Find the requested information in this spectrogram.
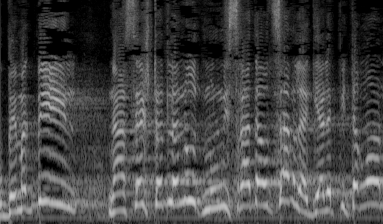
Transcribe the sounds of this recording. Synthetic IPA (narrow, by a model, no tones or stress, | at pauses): ube̞mak̚bil | naːseʃtad̪lanut̪mulmisʁad̪aot͡saʁlehaɡialepit̪aʁo̞n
